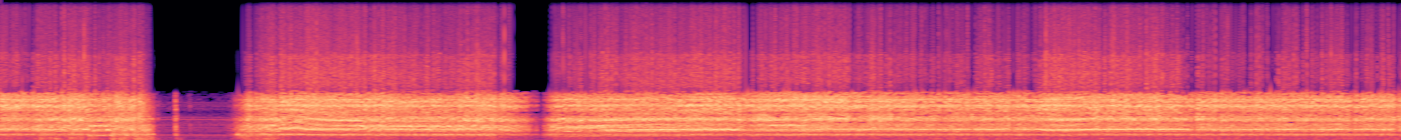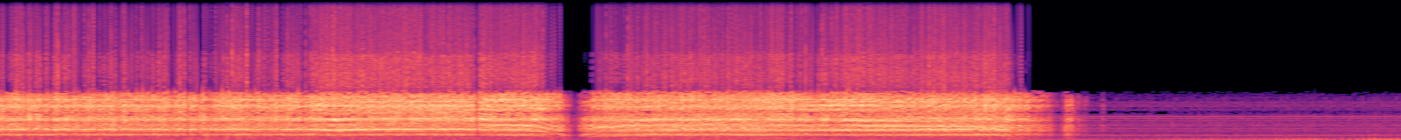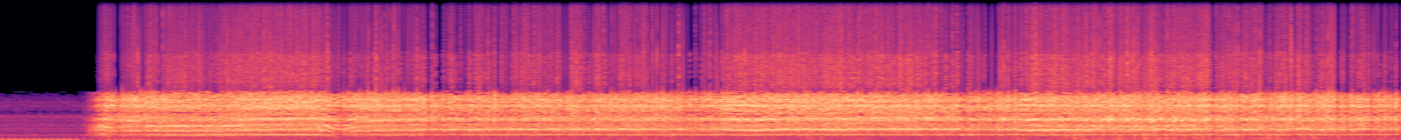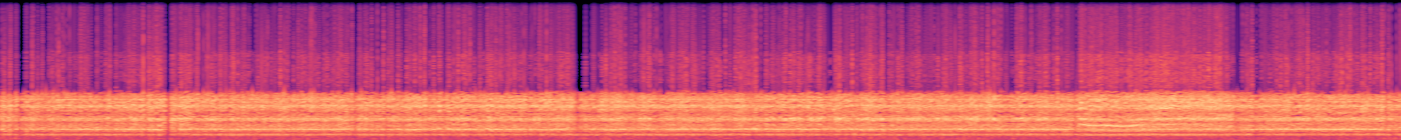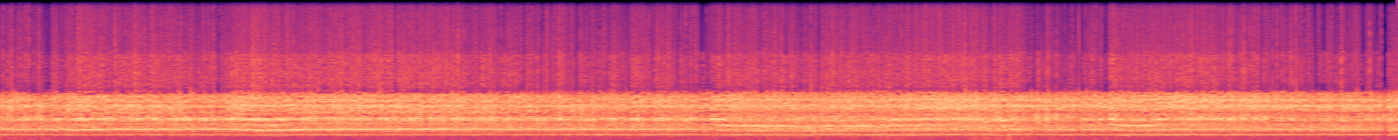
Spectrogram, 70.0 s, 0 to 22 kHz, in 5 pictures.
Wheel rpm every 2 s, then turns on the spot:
180, 150, 160, 210, 230, 230, 230, 230, 230, 190, 190, 210, 50, 0, 80, 200, 230, 230, 230, 220, 230, 230, 230, 230, 230, 230, 230, 230, 230, 230, 230, 230, 220, 230, 230.
none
